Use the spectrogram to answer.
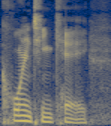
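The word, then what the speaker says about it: Cuarantine Cay: and we're calling that Quarantine Cay. So it's spelled CUARANTINECAY 5K.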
